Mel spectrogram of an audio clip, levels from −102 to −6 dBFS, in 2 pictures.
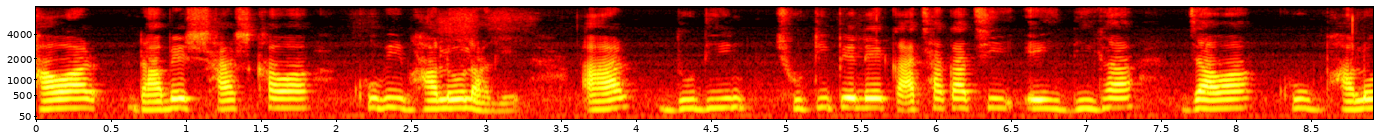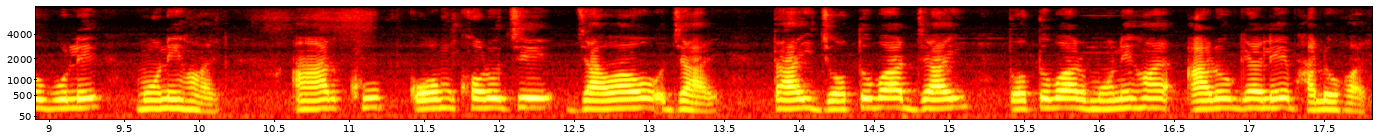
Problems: none marked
